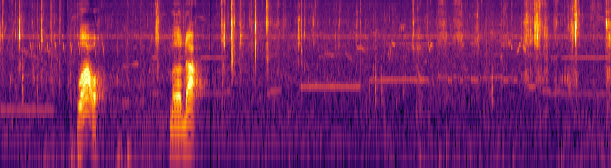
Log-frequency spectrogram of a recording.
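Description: A man chews and smacks his lips close to a microphone.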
